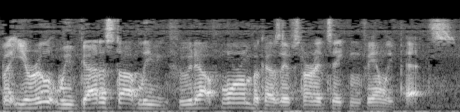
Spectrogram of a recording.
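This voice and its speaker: A man hosting a comedy show, trading improvised mock news banter in a deadpan manner. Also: medium pitch, fairly quick, a little hiss or hum, poor audio.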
